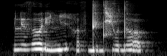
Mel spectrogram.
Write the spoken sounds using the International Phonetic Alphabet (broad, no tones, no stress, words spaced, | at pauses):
lʲəðʌɾʲe ɲihʌθ didɕodʌ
